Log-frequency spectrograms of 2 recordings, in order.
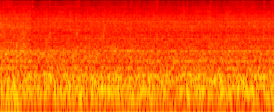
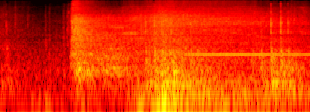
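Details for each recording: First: Old Jeep idling after the alternator harness was spliced back in and it began charging off the PCM: a smooth, even low idle with no surging. It had earlier idled down suddenly for an unknown reason. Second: Old Jeep just bought, after a short drive where it shifted well: cranks, catches, runs a few seconds, misses and dies; fuel starvation, tank empty.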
